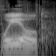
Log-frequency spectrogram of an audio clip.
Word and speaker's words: WLD: our beautiful chat again wld pronounced wield maybe apparently short for the word wield we'll try keep it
